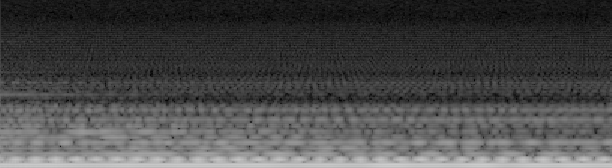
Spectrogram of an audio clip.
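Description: Meditation music: a sustained electronic drone on one held chord, with a strong low tone and a higher tone that pulses a few times a second, like a monaural beat.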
